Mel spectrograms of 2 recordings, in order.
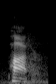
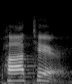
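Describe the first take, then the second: First: The stress is on the first syllable. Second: The stress is on the last syllable. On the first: The father is being addressed directly. "This is the vocative, ... the accent is recessive" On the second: The father is named as the subject. "That's the nominative singular of Father"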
